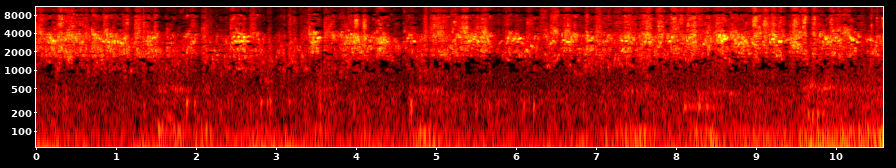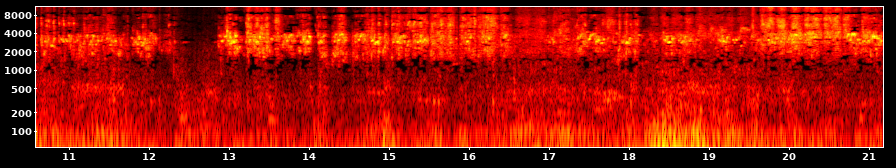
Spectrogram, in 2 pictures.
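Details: A breeding colony of rainbow budgerigars chattering nonstop, a dense wash of shrill chirps, warbles and squeaks.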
